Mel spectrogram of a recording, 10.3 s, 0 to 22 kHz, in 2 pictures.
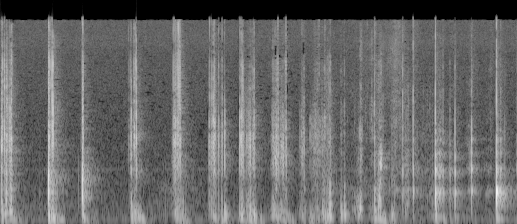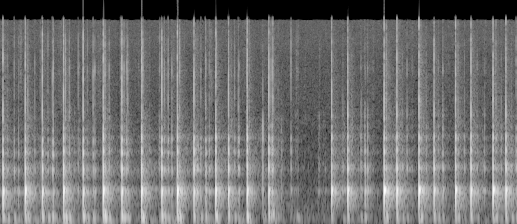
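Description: A paper book is tapped with the fingers, with no talking. The taps start slow and sparse, then speed up into quick, dense runs with a brief pause near the 8-second mark. Each tap is short and dry, with a hollow tone around 465 Hz.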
